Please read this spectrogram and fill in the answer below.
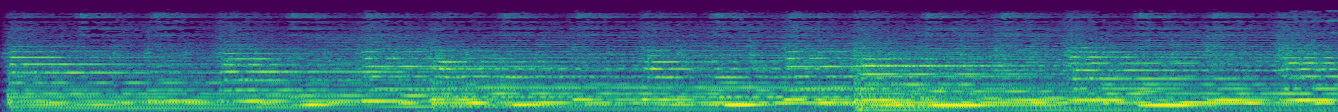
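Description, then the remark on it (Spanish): A loud, steady peal of wedding bells rings without pause, with layered tones that overlap and shift pitch a few times as the bells keep chiming. No one speaks. “Y suenan campanas de boda.”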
